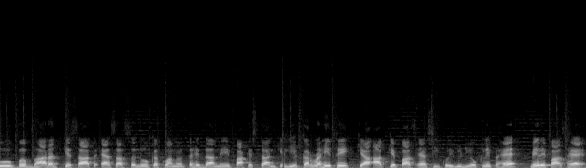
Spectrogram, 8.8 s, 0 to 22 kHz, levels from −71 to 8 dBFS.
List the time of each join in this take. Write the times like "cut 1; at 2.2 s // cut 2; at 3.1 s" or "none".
none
